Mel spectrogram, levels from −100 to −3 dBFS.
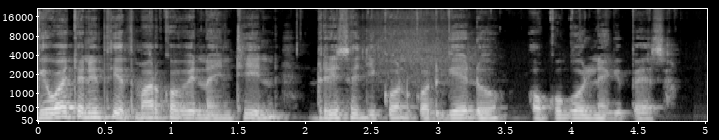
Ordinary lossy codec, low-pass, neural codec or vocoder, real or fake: none; none; vocoder, 44.1 kHz, 128 mel bands every 256 samples, BigVGAN v2; fake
